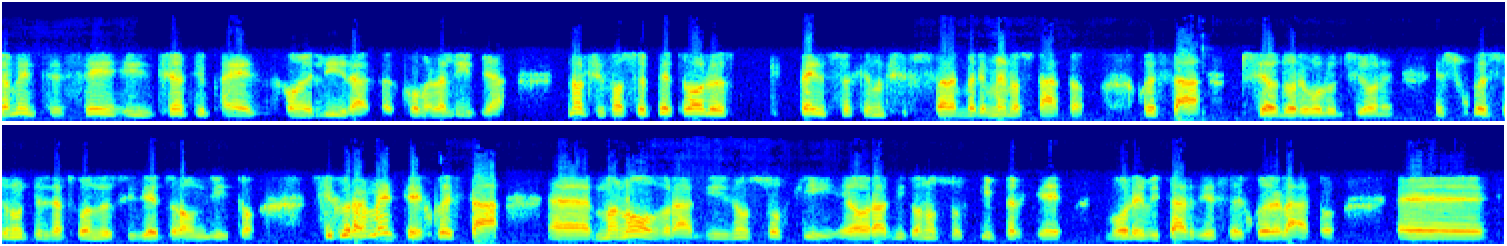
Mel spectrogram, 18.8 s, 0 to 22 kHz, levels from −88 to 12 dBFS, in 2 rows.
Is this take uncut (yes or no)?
yes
